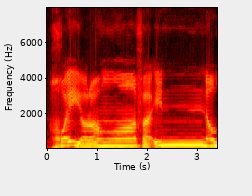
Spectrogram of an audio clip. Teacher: नून के गुन्ने का ध्यान रखना है, गुन्ने को वाज़िया करना है आपने, कम मिकदार में नहीं पढ़ सकते क्योंकि नून पे शद है।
